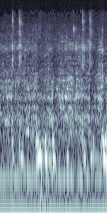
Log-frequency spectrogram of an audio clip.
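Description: Near silence, with a few very faint clicks.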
